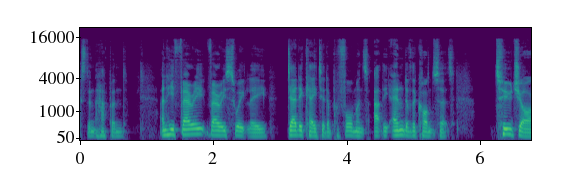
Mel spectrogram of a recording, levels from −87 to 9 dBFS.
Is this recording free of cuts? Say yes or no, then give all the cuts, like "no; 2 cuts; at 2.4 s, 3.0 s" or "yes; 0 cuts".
yes; 0 cuts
